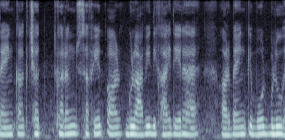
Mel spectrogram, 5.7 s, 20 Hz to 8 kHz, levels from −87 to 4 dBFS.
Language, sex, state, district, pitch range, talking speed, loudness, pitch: Hindi, male, Uttar Pradesh, Muzaffarnagar, 145-160 Hz, 190 wpm, -16 LUFS, 155 Hz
